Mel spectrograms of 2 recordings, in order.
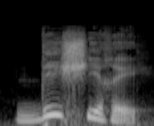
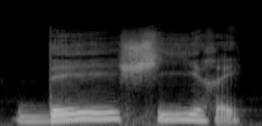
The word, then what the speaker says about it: déchirer: Déchirer, okay, C-N-H, sh, and after that you've got this I, chi. Déchirer, déchirer.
